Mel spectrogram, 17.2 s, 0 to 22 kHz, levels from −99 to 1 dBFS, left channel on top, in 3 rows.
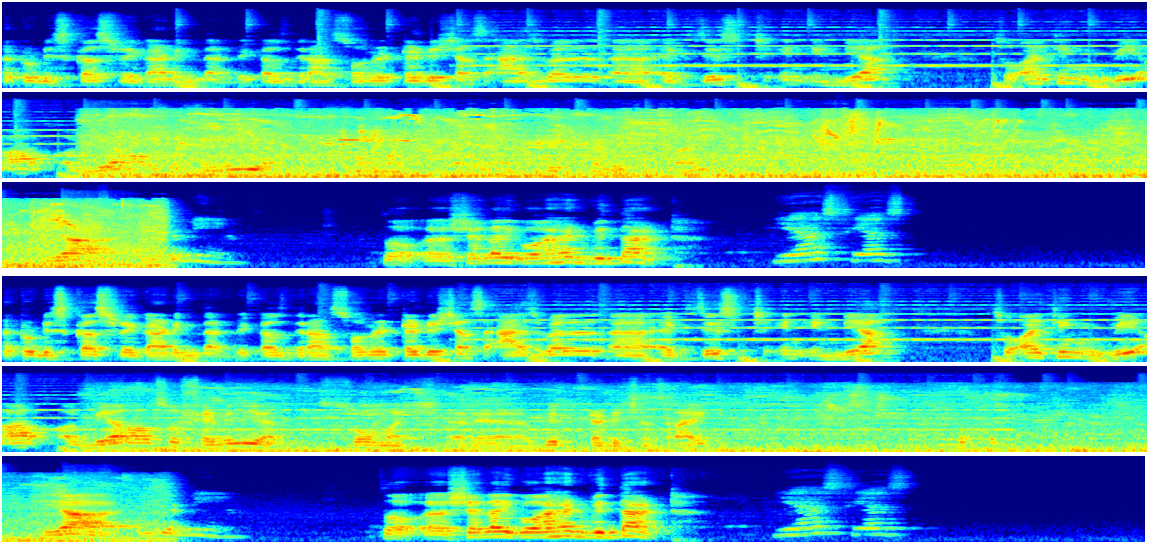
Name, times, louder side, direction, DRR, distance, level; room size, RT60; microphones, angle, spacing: voice 1, 0.0-4.5 5.0-9.3 11.6-12.4 13.4-14.9, right 4 dB, 70° right, 0.5 m, -26 dB
sound 1, 0.9-1.2 1.6-1.7 1.9-2.3 2.6-3.4 3.7-4.4 4.7-5.1 5.4-6.9 7.2-7.3 7.5-7.9 8.2-9.0 9.3-10.1 10.3-11.9, equal, 65° left, 0.8 m, -41 dB
sound 2, 2.2-10.9, right 1 dB, 5° right, 0.7 m, -41 dB
sound 3, 6.1-12.3, left 8 dB, 90° left, 0.3 m, -27 dB
voice 2, 10.2-11.2 11.8-12.6 15.3-16.0, left 3 dB, 30° left, 0.5 m, -42 dB
3.6 x 2.1 x 4.2 m
head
